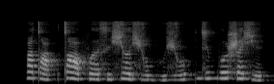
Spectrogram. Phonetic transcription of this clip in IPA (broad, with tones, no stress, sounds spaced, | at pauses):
ɨ˧ tˤ ɵ˨ | tˤ oː˦˨ f ɐː˧ s ɨ˨˦ ɕ ɐː˦˨ ɕ oː˨ bʱ u˨ ʑ o˨˦ | d͡z ʉ˦ b oː˦ ʂ a˦ ɕ e˨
